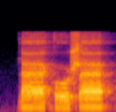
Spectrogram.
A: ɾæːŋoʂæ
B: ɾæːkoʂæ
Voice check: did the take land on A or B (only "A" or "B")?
B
